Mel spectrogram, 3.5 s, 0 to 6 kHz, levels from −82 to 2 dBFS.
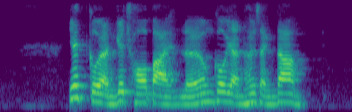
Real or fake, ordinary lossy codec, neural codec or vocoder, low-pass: real; MP3, 48 kbps; none; 5.4 kHz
